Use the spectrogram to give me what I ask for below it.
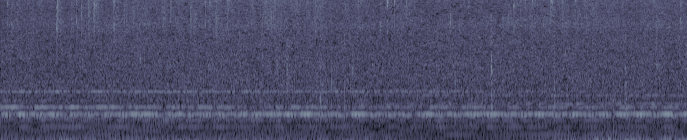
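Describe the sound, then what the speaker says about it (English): Steady rain pours down with a gusting wind, a dense continuous hiss of drops on surfaces with a faint low rumble, unbroken and without voices. "Water mist being sprayed in the air. A peaceful rain flying with the wind."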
